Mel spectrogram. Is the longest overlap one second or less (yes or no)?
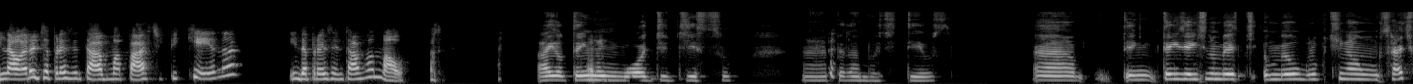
yes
